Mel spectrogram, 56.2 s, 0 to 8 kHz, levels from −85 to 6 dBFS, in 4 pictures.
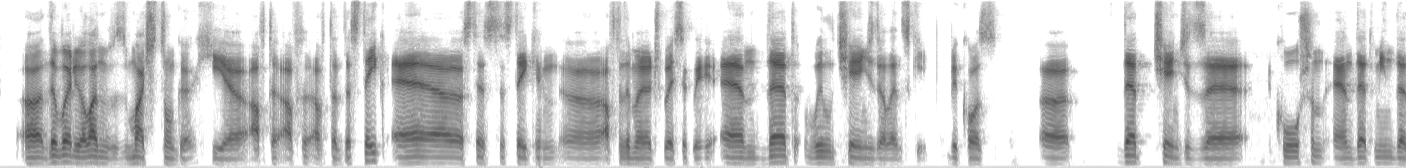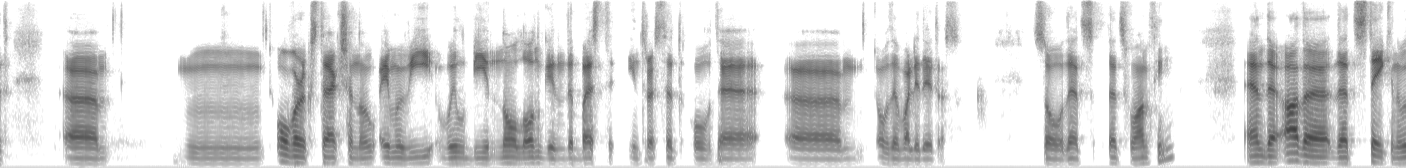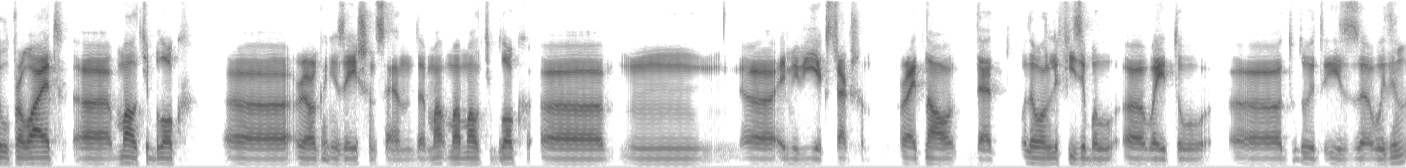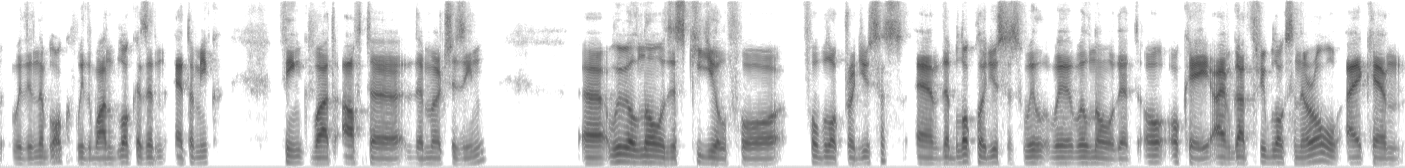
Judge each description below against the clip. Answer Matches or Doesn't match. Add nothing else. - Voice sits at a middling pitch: Doesn't match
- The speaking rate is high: Doesn't match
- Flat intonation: Matches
